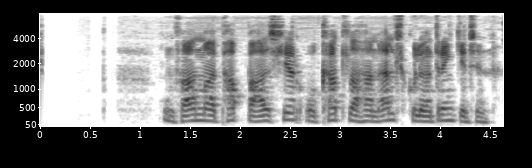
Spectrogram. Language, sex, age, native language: Icelandic, male, 60-69, Icelandic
